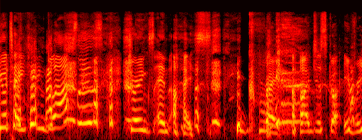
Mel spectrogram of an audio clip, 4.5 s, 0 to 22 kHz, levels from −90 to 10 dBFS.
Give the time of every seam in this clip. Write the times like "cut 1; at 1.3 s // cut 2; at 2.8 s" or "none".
cut 1; at 2.8 s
